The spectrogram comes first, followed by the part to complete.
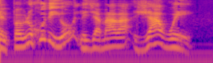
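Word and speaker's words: Yahweh: Bendito sea Dios y de ahí comienza a nombrarse yahwe los judíos lo pronuncian así ya Y por qué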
